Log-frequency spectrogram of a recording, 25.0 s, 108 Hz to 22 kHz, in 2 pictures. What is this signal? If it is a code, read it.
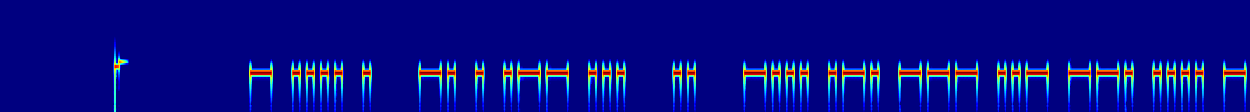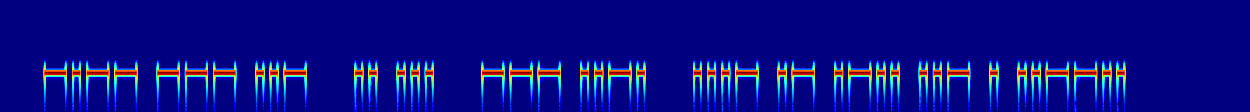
Morse code, heard as a keyed tone, about 17 wpm, 700 Hz. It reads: THE NEWS I BROUGHT YOU IS OF VALUE?
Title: Sentences from Top 1000 Words - Review Part 3 - 17wpm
